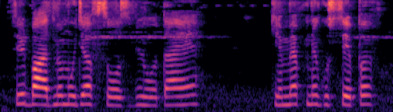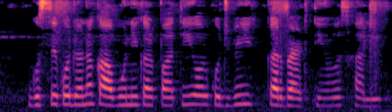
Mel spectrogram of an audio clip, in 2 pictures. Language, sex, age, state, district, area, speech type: Urdu, female, 45-60, Delhi, Central Delhi, urban, spontaneous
